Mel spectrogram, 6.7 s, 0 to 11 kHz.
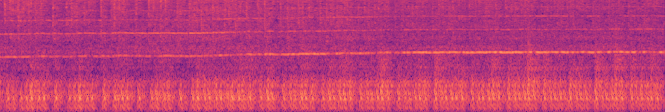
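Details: Mazda FD RX7 RS Series 8 bridgeport rotary with Hypergear T51R single-turbo conversion, first start, untuned, open dump with no muffler: very loud, raspy, choppy idle with faint turbo whistle; blatty rasp fits exhaust escaping at an unseated turbo V-band clamp.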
